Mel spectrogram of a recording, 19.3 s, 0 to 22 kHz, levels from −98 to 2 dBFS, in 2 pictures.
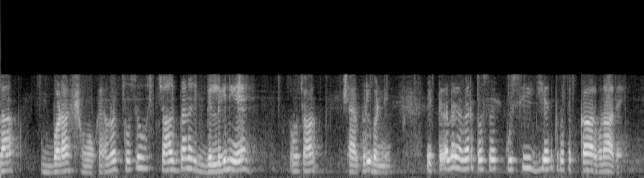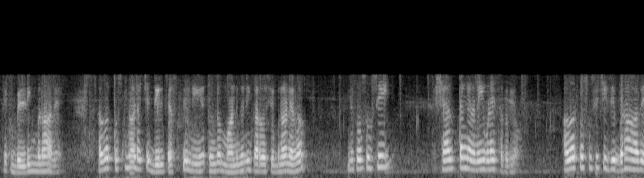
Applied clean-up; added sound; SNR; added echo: neural separator model SepFormer DNS4.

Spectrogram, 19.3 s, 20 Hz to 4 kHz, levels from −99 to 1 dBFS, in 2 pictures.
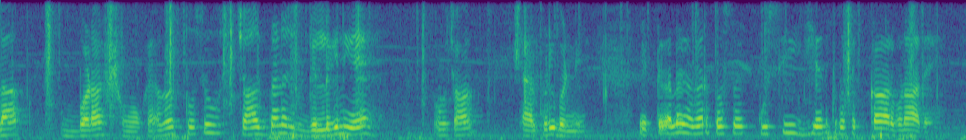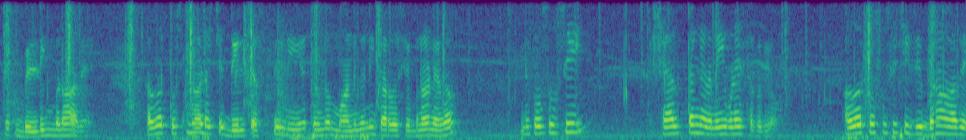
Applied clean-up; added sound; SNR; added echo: none; Wind; 14 dB; none.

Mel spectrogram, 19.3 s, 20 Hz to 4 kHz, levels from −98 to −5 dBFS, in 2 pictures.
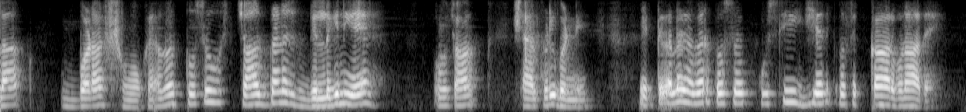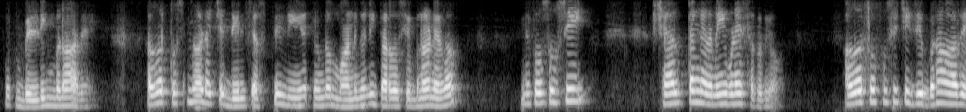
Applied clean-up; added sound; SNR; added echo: neural mask model DeepFilterNet 3.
